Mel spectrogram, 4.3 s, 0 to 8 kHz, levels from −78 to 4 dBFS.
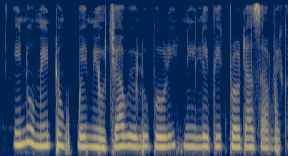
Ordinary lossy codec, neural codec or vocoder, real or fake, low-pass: none; none; real; 7.2 kHz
